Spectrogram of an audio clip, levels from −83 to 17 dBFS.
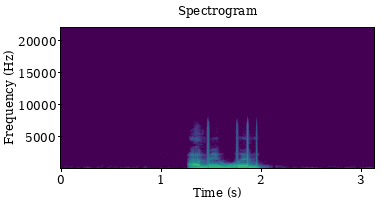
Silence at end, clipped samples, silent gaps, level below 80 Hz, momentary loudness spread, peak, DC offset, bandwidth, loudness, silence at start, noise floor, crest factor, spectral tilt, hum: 1.15 s; under 0.1%; none; -50 dBFS; 9 LU; -6 dBFS; under 0.1%; 7.4 kHz; -21 LUFS; 1.25 s; -81 dBFS; 20 dB; -9 dB/octave; none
